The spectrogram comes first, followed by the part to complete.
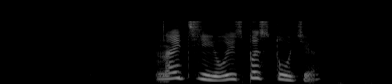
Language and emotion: Russian, neutral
